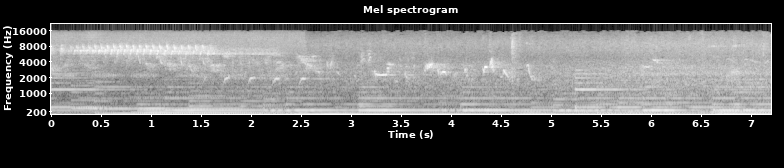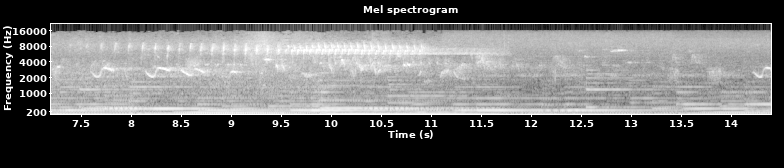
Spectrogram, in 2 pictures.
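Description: Slow instrumental background music of held chords that change every second or two, with birdsong chirps mixed in and twice a high rapid trill.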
